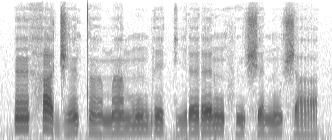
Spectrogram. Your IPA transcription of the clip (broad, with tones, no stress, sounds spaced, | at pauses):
ɛ̃˦ h a˦˨ d͡ʒ ɛ̃˨˦ t ã˧ m ã˦ m ũ˦ b e˦˨ k i˨˦ ɾ ɛ˦ ɾ ɛ˦ ɾ ũ˧ f ĩ˨ ʃ ɛ˧ n ũ˧ ʃ a˨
